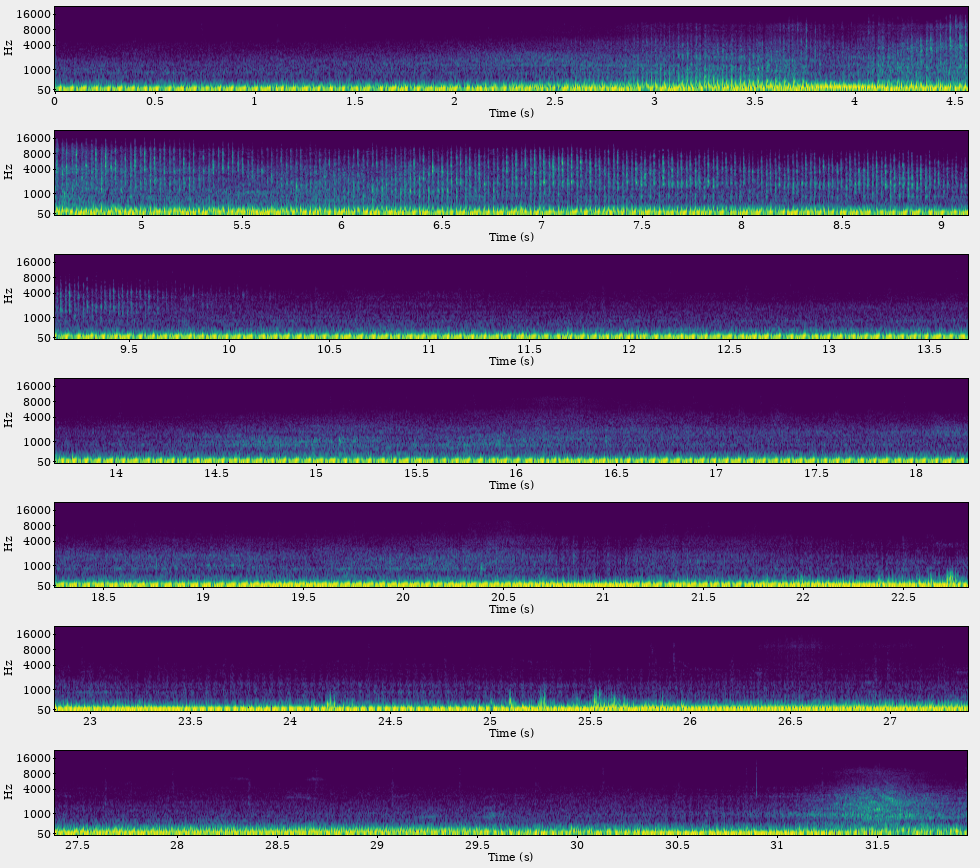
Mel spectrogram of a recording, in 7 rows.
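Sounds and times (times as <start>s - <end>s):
car engine hum from inside: 0.0s - 31.9s
passing vehicle hiss: 14.4s - 17.4s, 30.9s - 31.9s.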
